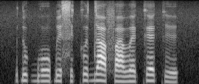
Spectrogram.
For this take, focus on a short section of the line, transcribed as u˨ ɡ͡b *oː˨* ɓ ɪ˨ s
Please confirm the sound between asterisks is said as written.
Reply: yes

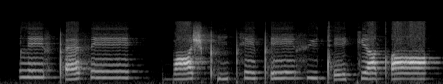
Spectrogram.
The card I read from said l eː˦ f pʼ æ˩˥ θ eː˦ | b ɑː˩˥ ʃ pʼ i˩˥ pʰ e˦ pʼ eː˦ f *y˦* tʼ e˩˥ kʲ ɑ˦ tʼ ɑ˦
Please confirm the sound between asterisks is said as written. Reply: yes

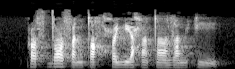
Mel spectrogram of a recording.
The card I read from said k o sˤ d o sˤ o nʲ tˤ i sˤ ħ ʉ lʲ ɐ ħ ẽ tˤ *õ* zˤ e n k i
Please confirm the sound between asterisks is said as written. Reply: yes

